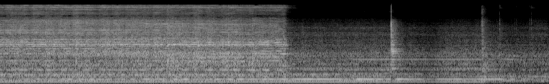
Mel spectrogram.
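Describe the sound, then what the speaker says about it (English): A bandsaw runs and cuts a dyed Spectraply plywood pen blank, a steady loud motor hum with a hissing cutting rasp that eases off partway through as the blade keeps spinning. "I'm going to turn on the bandsaw here."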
